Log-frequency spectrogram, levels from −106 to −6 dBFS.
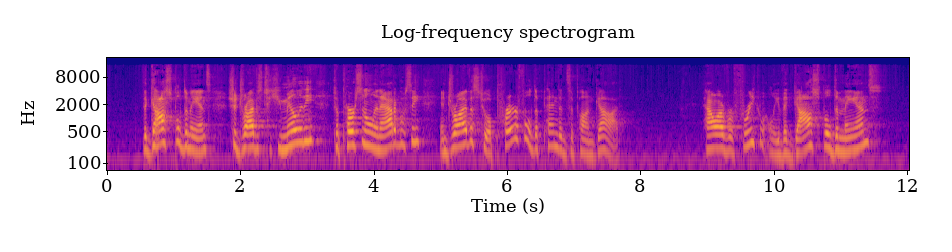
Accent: American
